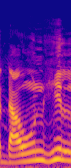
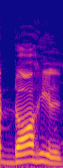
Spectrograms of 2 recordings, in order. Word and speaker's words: Dow Hill: চলো নামো নামো নামো আমি তখন একটু ভুল প্রোনাউন্সিয়েশন করে ফেলেছিলাম এটা ডাউনহিল নয় এটা ড হিল ডি ও ডব এইচ I double L ডহিল forest museum এখানে ক্যামেরা হয়তো করতে দেয় যায় না।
